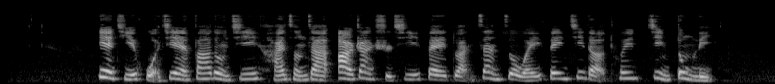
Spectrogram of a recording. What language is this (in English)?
Chinese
